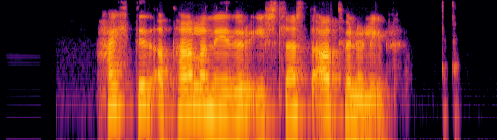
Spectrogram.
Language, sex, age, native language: Icelandic, female, 40-49, Icelandic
